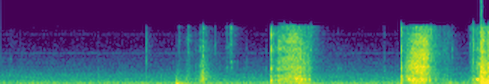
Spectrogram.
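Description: Fingers rub and tap against a cardboard box.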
